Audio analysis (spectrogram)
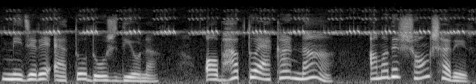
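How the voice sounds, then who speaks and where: A woman voicing a gentle, hopeful village mother who reassures her husband. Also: on the high side, animated, a little slow. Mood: tender. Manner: soothing, reassuring. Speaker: cartoon voice actor. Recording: loud cricket and insect noise.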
